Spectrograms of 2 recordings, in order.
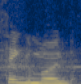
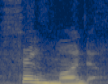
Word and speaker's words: Sigmund: called segment Freud yes it is not Sigmund fraud but segment Freud okay you can search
